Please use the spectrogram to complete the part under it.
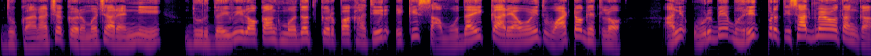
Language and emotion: Goan Konkani, happy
